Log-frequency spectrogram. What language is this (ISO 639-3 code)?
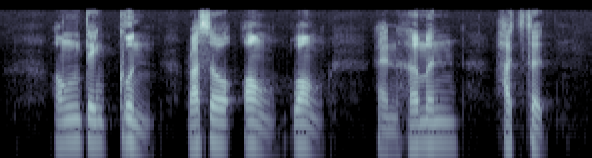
eng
